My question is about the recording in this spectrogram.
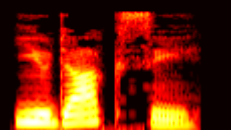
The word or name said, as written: eudoxie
